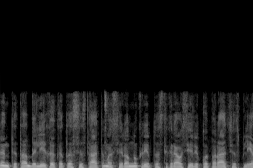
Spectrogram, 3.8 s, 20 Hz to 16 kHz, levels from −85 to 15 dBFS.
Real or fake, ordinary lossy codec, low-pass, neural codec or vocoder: real; AAC, 48 kbps; 7.2 kHz; none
